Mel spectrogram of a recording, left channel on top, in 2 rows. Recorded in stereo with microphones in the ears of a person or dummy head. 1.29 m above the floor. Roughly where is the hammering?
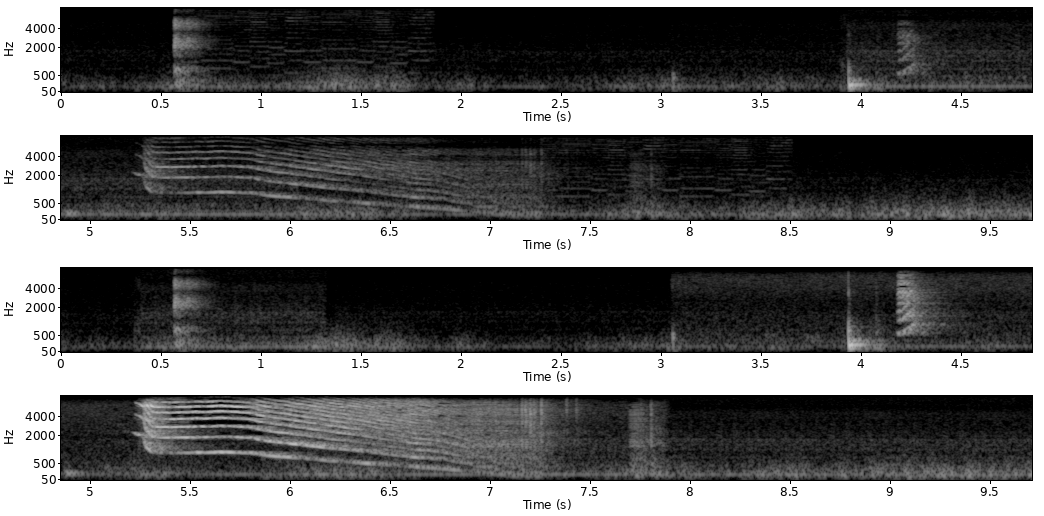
Centre.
